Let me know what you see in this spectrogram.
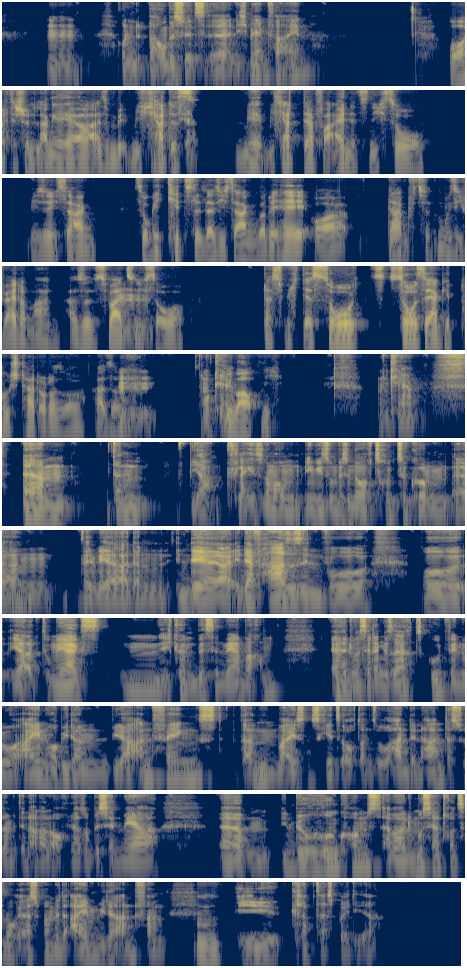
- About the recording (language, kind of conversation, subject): German, podcast, Wie findest du Motivation für ein Hobby, das du vernachlässigt hast?
- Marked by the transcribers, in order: none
